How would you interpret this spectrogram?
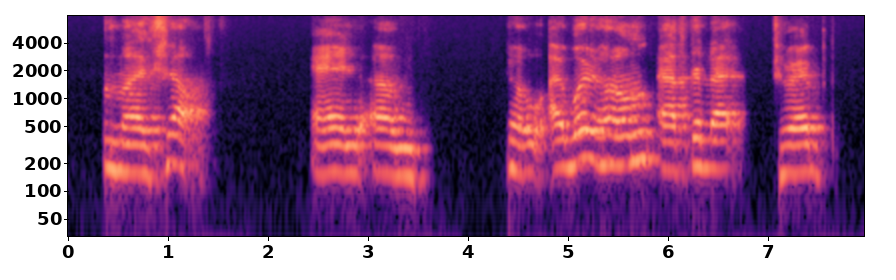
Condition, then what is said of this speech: Cerebral palsy. And so if there are times you might have some challenge understanding him, it's because he has cerebral palsy.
